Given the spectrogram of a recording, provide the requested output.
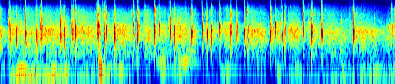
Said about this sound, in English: let's give him a round of applause for getting Brian here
